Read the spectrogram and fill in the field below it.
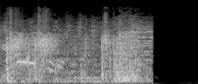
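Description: Punches land in a movie fistfight, a few sharp whacks and smacking impacts in quick succession with swishing movement, loud and close, ending abruptly in silence.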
